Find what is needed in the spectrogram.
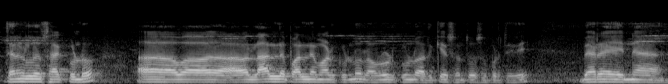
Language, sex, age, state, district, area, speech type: Kannada, male, 60+, Karnataka, Chamarajanagar, rural, spontaneous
